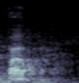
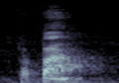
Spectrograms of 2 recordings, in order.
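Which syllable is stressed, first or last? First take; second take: first; last. First: The stress is on the first syllable. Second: The stress is on the last syllable. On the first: "en lugar de papa" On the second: "lleva la, la diéresis"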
